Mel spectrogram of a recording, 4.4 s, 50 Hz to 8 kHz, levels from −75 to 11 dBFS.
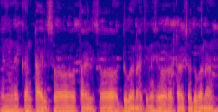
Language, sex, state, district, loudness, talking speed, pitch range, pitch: Chakma, male, Tripura, Unakoti, -16 LUFS, 165 wpm, 90-95 Hz, 95 Hz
